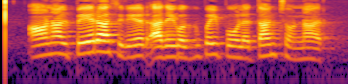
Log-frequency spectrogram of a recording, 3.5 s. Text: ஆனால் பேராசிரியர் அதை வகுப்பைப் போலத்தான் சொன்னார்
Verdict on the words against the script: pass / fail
pass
